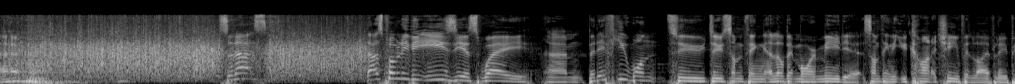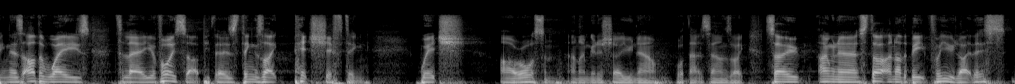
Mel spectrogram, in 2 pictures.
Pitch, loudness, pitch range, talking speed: 115 Hz, -23 LUFS, 95-135 Hz, 200 wpm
